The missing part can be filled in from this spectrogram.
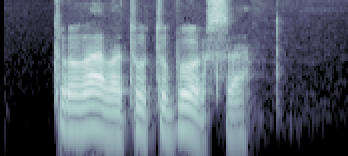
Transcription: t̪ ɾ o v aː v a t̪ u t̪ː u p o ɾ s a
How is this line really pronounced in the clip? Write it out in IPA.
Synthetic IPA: t̪ ɾ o v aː v a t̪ u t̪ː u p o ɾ s a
